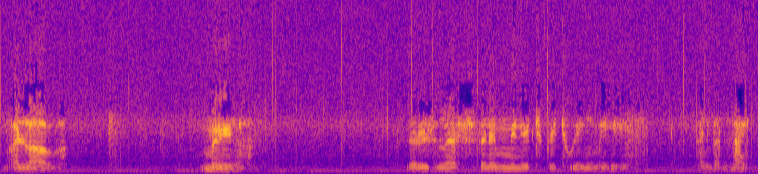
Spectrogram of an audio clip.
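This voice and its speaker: An actor playing an ancient vampire count in old radio drama, solemn, hypnotic and menacing, with a sepulchral voice. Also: male voice, fairly even intonation, background noise, exaggerated voice. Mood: pleading, hypnotic. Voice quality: deep, sepulchral. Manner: slow, solemn, incantatory. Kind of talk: 1930s radio drama acting. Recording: dull, humming vintage radio recording.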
